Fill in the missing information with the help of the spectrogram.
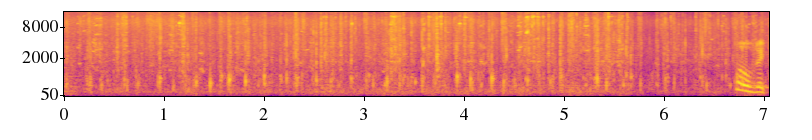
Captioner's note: horses and carriage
